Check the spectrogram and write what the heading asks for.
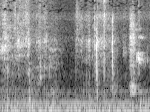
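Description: A picture book's paper page being turned by hand: faint rustling with small irregular crinkly clicks, over a low steady hum.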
